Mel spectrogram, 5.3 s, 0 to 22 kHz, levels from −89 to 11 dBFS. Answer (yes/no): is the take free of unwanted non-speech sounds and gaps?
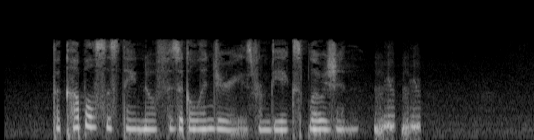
no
